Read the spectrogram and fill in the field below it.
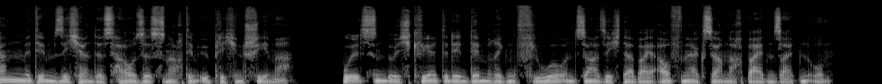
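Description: No faults are audible anywhere in this recording.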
